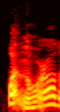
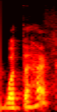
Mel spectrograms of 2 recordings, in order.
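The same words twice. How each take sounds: First: High, loud mock puzzlement; a big playful double take; cartoony surprise. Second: Mild surprise. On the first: Mom demonstrates her first option for reacting to noises. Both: Shown as a demonstration. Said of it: "so my two options there are".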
